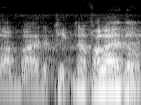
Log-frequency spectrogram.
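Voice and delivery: ordinary talk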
